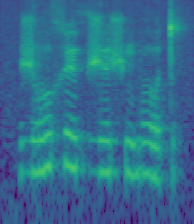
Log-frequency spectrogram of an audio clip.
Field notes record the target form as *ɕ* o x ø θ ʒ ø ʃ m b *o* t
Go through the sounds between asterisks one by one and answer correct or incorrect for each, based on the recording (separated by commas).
incorrect, correct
